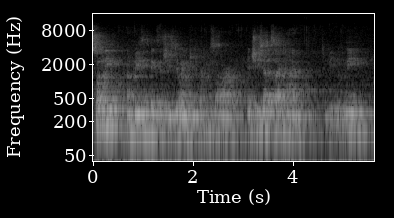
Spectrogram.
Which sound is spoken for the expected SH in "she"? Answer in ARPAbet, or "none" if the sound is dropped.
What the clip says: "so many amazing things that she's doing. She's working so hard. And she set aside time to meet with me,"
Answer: SH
